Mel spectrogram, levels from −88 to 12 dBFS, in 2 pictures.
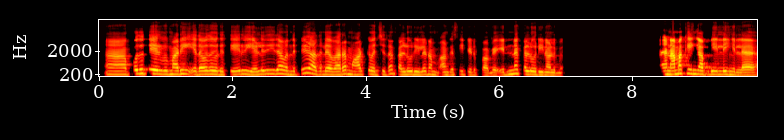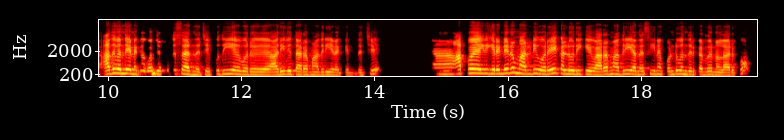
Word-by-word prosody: அ - - -3 0.4
பொதுத் 260 +2 -1
தேர்வு 235 -3 +3
மாரி, 220 +3 +1 0.2
ஏதாவது 215 +2 0
ஒரு 200 - -4
தேர்வு 220 +3 -2
எழுதி 225 +4 -3
தான் 250 -2 0
வந்துட்டு 200 +5 -8 0.2
அதுல 205 -1 -5
வர்ற 210 +4 +1
மார்க்க 205 +2 -3
வச்சு 205 0 -9
தான் 250 0 -8
கல்லூரியில 195 +1 -2
நம் 190 -4 -10
அங்க 180 0 -9
சீட் 200 -4 -11
எடுப்பாங்க, 160 -1 -8 0.2
என்ன 225 +7 -1
கல்லூரினாலும். 180 -7 -2 1.5
அ - - +6
நமக்கு 265 +4 +5
இங்க 240 -1 +3
அப்படி 215 -1 -3
இல்லிங்கல்ல 200 -6 -1 0.3
அது 240 - +4
வந்து 265 -1 +5
எனக்கு 225 -2 -3
கொஞ்சம் 220 -2 -1
புதுசா 240 0 -2
இருந்துச்சு. 190 -1 -6
புதிய 235 +2 -3 0.2
ஒரு 190 -1 -3 0.3
அறிவு 210 +4 0
தர்ற 190 -1 +1
மாதிரி 185 0 -4
எனக்கு 170 -1 -6
இருந்துச்சு. 155 +1 -11 0.9
அ - - -4 0.3
அப்ப 255 +1 -12 0.2
இவங்க 265 -1 +2
2 255 +2 +5
பேரும் 295 0 +1
மறுபடியும் 245 0 +1
ஒரே 240 +4 +4
கல்லூரிக்கு 230 -2 +1
வர 195 +3 +3
மாதிரி 225 0 -1
அந்த 200 -1 -4
சீன 225 -1 -5
கொண்டு 210 +3 -4
வந்திருக்கறதும் 200 -3 -4
நல்லாருக்கும். 165 -1 -3
215 Hz, 165 wpm, -21 LUFS, 195-235 Hz, 1.5 s, அ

